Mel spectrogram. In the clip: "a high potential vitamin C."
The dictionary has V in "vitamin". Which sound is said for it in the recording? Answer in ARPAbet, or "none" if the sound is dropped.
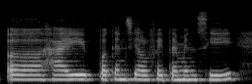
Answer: F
